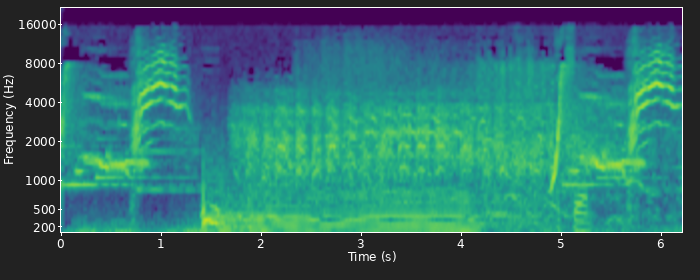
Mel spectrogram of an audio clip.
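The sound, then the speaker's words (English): Several Australian kookaburras call together in a loud, chaotic chorus of cackling, rising and falling hoots. Their rapid, rhythmic laughing overlaps continuously for about six seconds, with no talking. “You get five or six kookaburras in a tree and it is chaos.”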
